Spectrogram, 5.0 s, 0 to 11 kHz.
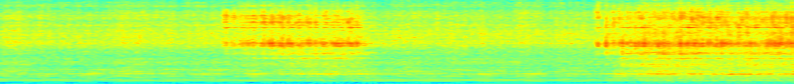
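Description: Bench grinder running while a K20 Type S oil pump housing is pressed against its wheel to grind metal off. There is a short grind about a second and a half in, then steadier, louder grinding from about four seconds on.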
